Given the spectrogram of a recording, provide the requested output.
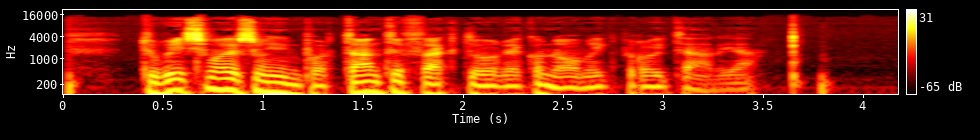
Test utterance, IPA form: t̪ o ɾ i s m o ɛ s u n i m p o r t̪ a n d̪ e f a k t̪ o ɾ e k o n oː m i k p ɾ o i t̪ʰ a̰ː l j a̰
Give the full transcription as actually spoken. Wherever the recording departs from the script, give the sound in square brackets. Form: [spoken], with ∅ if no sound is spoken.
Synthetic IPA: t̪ [u] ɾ i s m o ɛ s u n i m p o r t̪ a n [t̪] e f a k t̪ o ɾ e k o n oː m i k p ɾ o i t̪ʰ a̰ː l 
